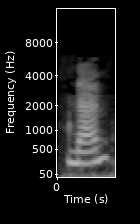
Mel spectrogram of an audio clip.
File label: "nan2", Chinese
